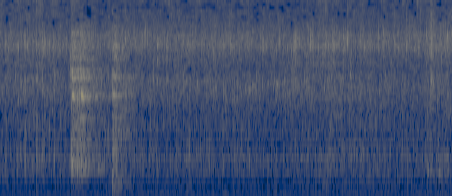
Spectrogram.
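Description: Chicken curry simmering in a covered pan over a medium flame, a steady faint sizzle and bubble with a couple of soft lid or utensil knocks near the start.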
